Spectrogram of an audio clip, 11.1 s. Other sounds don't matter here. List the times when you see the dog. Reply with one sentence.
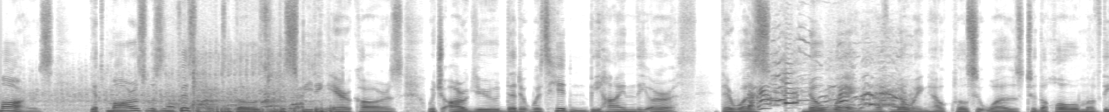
The dog can be heard from 1.6 to 3.5 s and from 7.5 to 9.2 s.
